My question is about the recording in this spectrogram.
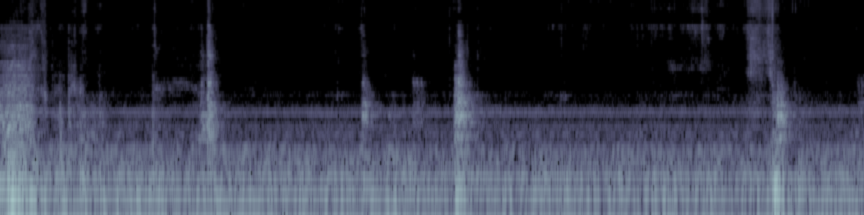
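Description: A spatula stirring food in a frying pan: a handful of short knocks and scrapes, the strongest at the start and another near the end, over a low steady background hum.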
